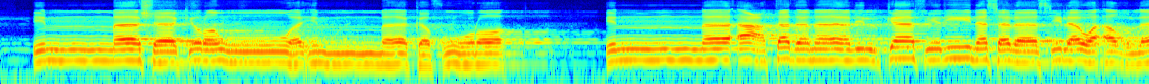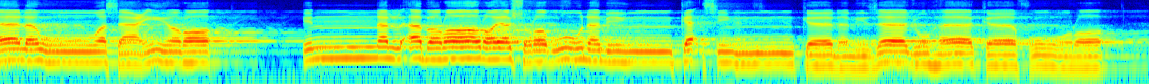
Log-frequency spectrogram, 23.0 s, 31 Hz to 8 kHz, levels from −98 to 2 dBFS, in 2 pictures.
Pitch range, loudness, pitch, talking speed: 120-155 Hz, -21 LUFS, 135 Hz, 45 wpm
